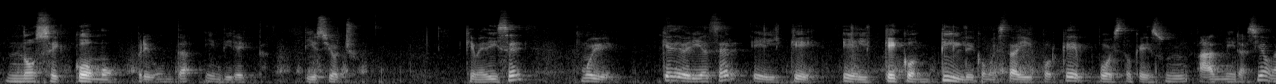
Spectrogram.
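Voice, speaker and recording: A man teaching a grammar lesson, reading each example sentence slowly, saying it twice and checking in with his listeners. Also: medium pitch, slight background noise.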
